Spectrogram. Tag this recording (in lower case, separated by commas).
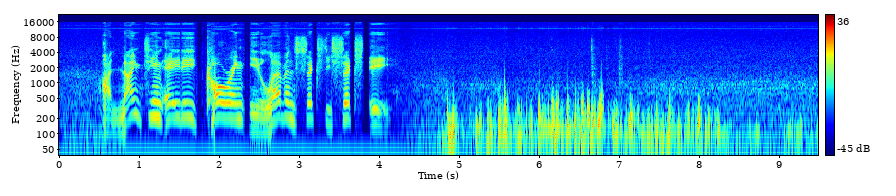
speech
